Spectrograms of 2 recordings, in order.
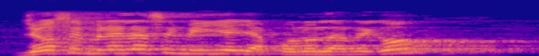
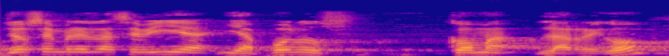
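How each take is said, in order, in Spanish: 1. No hay pausa después de 'Apolos'. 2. Hay una pausa después de 'Apolos'.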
